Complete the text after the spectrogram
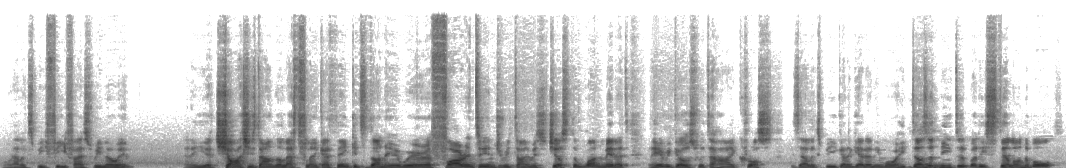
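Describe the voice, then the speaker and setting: A man's voice: on the high side, fairly even intonation, brisk, slight background noise. A man giving live play-by-play commentary on a football video game as an esports commentator.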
